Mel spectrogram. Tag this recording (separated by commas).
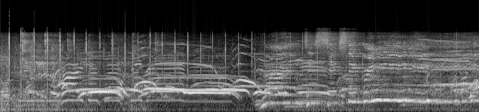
Speech, Music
